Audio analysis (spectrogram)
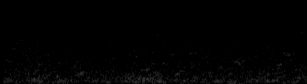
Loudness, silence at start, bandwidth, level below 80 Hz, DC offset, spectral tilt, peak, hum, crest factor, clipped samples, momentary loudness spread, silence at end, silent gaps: -58 LUFS; 0 s; 16.5 kHz; -78 dBFS; under 0.1%; -3 dB/octave; -44 dBFS; none; 14 dB; under 0.1%; 1 LU; 0 s; none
